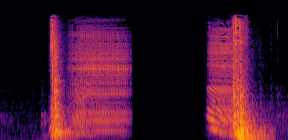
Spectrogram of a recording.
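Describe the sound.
A house door opens in two separate bursts. Each begins with a sharp click or knock and runs into a brief grinding, creaking drone. The sound is quiet and isolated, with silence between the bursts and no voices.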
